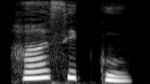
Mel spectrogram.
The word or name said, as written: ಹಾಸಿಕೆ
